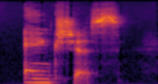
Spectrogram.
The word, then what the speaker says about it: anxious: And one last example, anxious, anxious. 2 syllables with emphasis on the first syllable, the A vowel sound.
